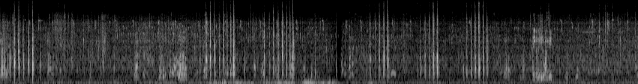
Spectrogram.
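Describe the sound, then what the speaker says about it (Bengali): Water splashes and trickles into a rooftop water tank in irregular, fairly close bursts, with brief louder gushes breaking through a steady background flow. "জল ছেড়ে দিয়েছি, জল পড়ছে।"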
